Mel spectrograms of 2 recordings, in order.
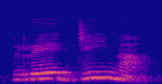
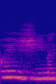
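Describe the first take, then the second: First: The word is pronounced the Latin way. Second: The word is pronounced the Portuguese way. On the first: The speaker calls it right. "A pronúncia seria um Regina" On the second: The speaker calls it wrong. "não é o Regina que a gente fala assim em português"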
